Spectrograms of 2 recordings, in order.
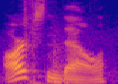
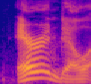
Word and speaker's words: Arendelle: though at the hands of arsendell or arendelle as we are now being told is pronounced thanks echo season 13.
